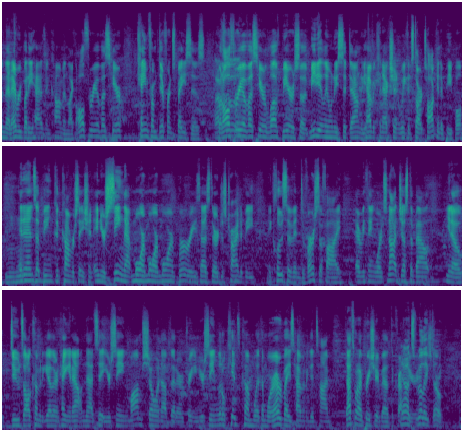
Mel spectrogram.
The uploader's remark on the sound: Recording Session at Inner Voice Brewing - Atlanta, GA.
